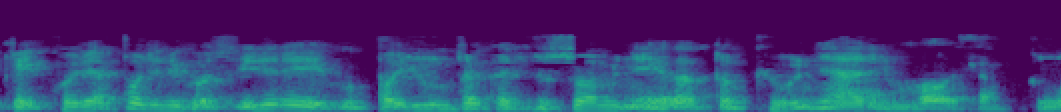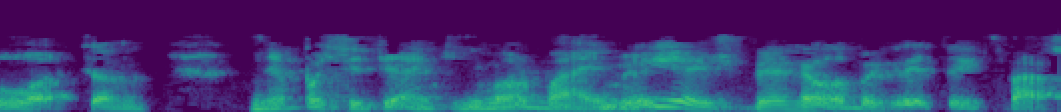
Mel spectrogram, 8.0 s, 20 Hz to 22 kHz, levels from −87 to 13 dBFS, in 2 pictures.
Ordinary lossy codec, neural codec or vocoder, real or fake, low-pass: MP3, 24 kbps; vocoder, 22.05 kHz, 80 mel bands, HiFi-GAN; fake; 7.2 kHz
